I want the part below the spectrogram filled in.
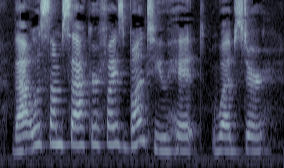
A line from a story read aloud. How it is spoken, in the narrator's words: exclaimed Chip with forced enthusiasm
